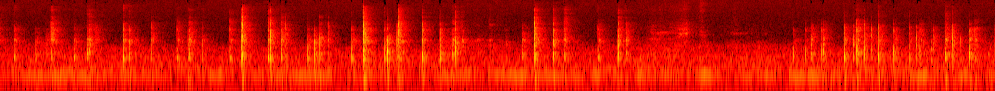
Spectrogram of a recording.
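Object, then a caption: Plastic food container. Long manicured nails of both hands tap on an empty clear plastic food storage container that sits upside down on its blue lid. The result is a quick, irregular run of sharp, dry clicks and taps with bright edges and almost no ring. A faint steady low hum sits underneath.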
